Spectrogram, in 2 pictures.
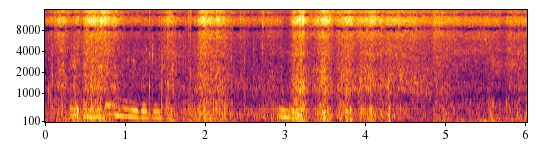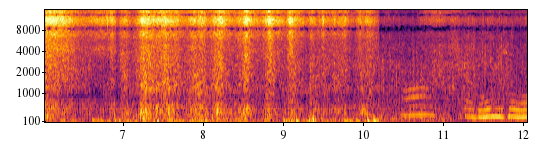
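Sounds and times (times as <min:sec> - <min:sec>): strong wind gusting around tent: 0:00.0 - 0:11.2
wind rumble on microphone: 0:05.2 - 0:10.3.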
